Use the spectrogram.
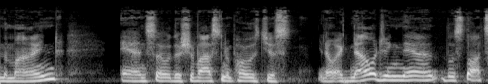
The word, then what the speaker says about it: Shavasana: So not only did I said it wrong, it's Shavasana. Both ways is fine.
